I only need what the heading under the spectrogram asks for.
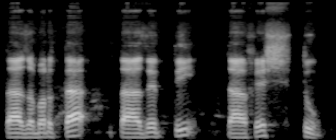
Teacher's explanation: জিবের আগা সামনের উপর দাঁতের গোড়া থেকে তা অক্ষর স্বাভাবিকভাবে পড়তে হয়।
